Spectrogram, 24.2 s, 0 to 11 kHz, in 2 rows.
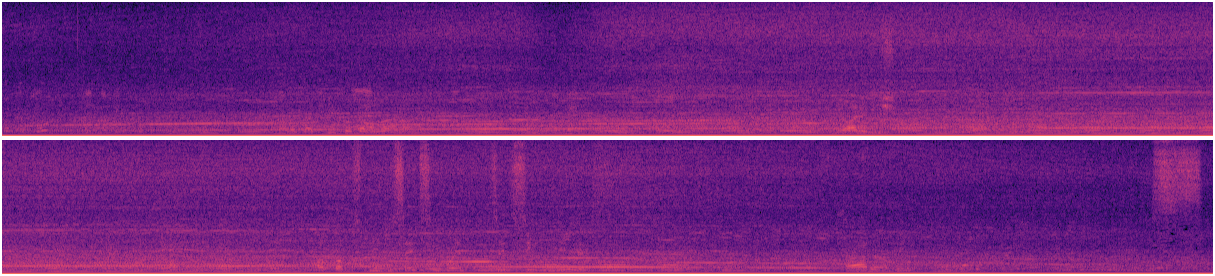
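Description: Traxxas XO-1 electric RC supercar running on a dynamometer: a motor and drivetrain whine that climbs slowly in pitch as the car speeds up, holds near the top for several seconds in the middle, then falls away as it winds down near the end.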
